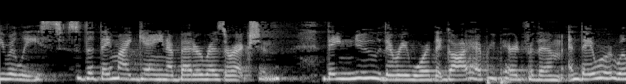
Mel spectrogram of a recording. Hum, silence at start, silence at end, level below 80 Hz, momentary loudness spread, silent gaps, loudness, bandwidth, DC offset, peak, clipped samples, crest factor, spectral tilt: none; 0 s; 0 s; -48 dBFS; 5 LU; none; -16 LUFS; 8 kHz; under 0.1%; -4 dBFS; under 0.1%; 12 dB; -3.5 dB/octave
